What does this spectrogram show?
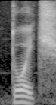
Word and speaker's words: Deutsch: The term is a mispronunciation of the German word for German, Deutsch, or in the Amish dialect of the language called Pennsylvania German, Deutsch.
